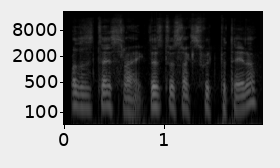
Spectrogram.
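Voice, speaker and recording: A man's voice: medium pitch, fairly even intonation, fast talker, vocal fry, a little mellow. A man co-hosting a podcast in casual chat, speaking informally with some mild slang and a frequent "like". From France. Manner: informal, mildly crude slang, repeats "like". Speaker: podcast co-host.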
